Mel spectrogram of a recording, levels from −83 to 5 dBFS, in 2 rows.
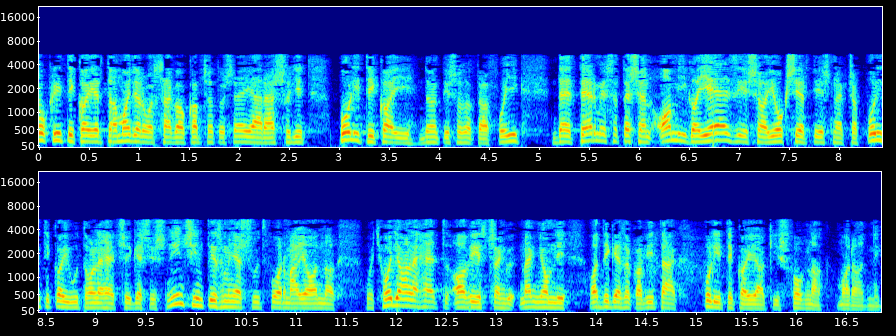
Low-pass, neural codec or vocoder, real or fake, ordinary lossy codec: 5.4 kHz; none; real; MP3, 24 kbps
